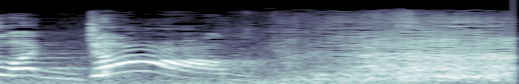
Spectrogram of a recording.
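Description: A young woman cries out loudly with animation.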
